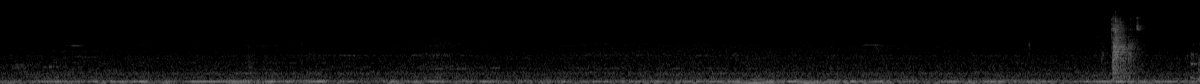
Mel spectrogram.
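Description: Quiet room tone with a steady low hum; any brush strokes on the eyelid are too faint to pick out. Near the end a short click and a spoken word break in.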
